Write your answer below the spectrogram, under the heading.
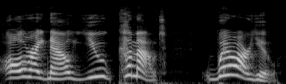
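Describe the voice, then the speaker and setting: Woman as plucky, higher-voiced adventure heroine. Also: sing-song, unhurried, pushed and bright, exaggerated voice. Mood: tense, determined. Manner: earnest, assertive. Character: plucky, bold adventurer woman, confident and brisk. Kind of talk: radio drama acting.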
